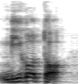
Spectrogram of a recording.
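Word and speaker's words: 見事: 요게 견사, 어떠한 일을 본다라는 건데 발음은 미고토. 이것도 뜻과 뜻으로 읽는데요.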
